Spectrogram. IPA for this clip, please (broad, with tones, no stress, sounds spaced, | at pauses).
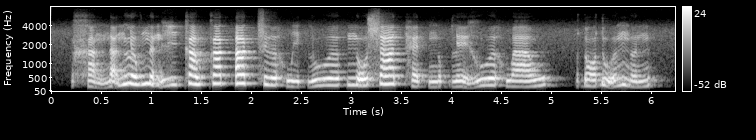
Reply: x a˧˩ ŋ n a̰˧˥ n l ə˨˦ w n ə̰ː˧˨ n ɣ i˨˦ k a˧ w k a˦˥ k̚ ʔ a˦˥ k̚ s ɨ˧ ə̯ h w i˨˩ t̚ l u˧ ə̯ | n o̰˧˥ s aː˦˥ t̚ h ɛ˨˩ t̚ ŋ ə˨˩ p̚ l e˧˩ ɣ u˧ ə̯ h w a˨˦ w | ɗ ɔ˨˦ ɗ ṵ˧˥ ə̯ ŋ ə˨˦ n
